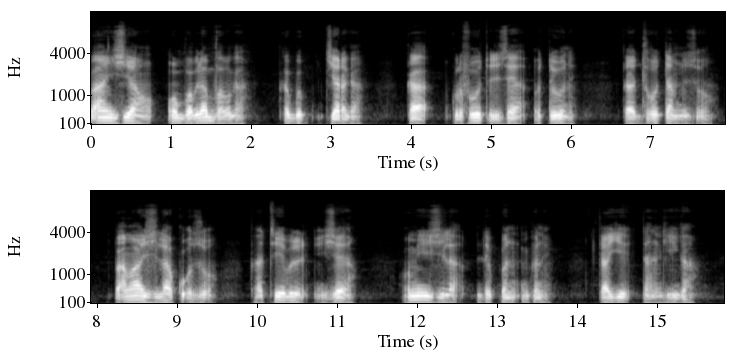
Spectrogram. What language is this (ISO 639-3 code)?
dag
